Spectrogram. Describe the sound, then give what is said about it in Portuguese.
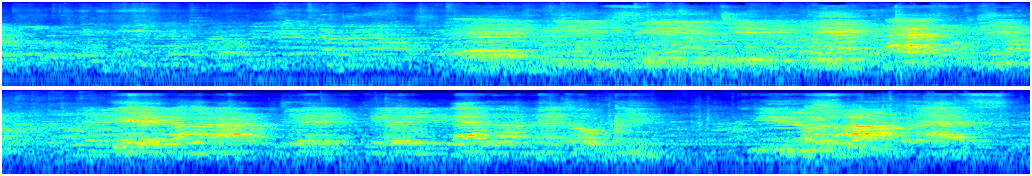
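A lively crowd of school children playing, with overlapping chatter, high-pitched shouts and calls rising and falling continuously over a steady background hum. “Qual é o som da escola?”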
